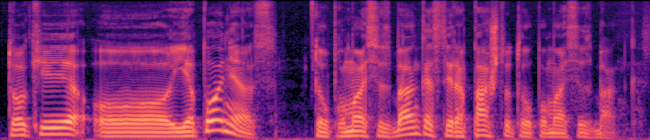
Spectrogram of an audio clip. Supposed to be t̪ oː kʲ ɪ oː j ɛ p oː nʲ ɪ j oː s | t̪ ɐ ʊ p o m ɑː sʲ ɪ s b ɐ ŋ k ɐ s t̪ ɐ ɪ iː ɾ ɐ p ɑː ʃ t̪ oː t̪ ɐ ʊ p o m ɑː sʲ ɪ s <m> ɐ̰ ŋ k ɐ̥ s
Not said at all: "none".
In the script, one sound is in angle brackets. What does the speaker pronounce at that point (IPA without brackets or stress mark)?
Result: b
